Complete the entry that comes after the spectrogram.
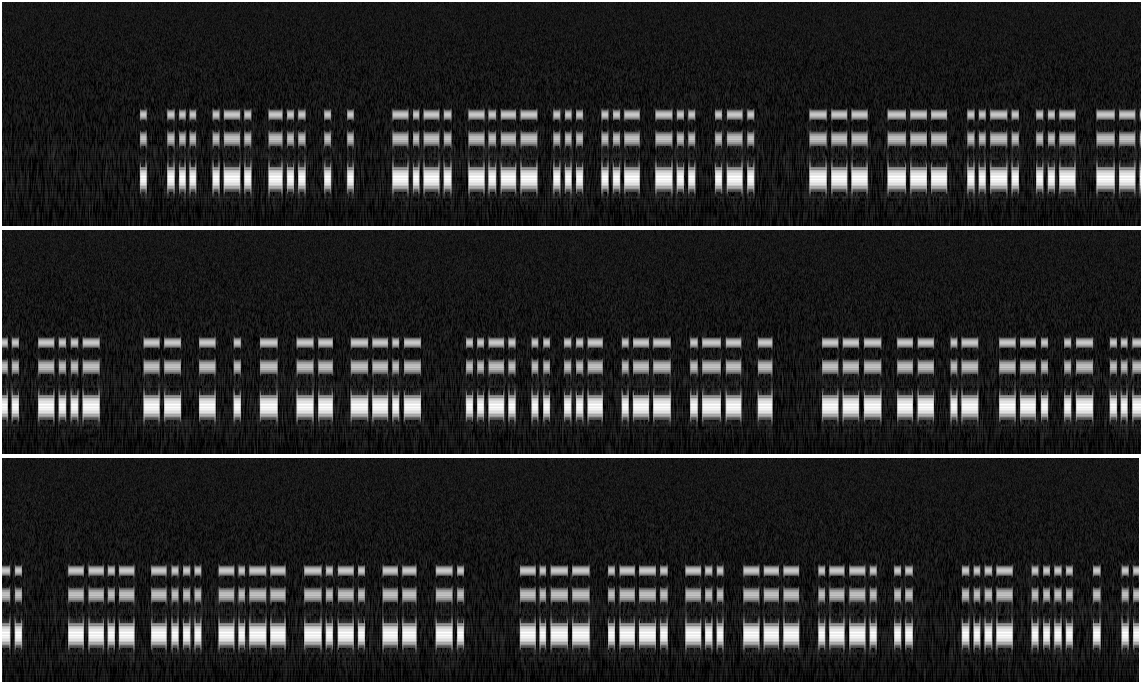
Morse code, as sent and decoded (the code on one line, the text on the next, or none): . ... .-. -.. . . / -.-. -.-- ... ..- -.. .-. / --- --- ..-. ..- --.. -..- / -- - . - -- --.- / ..-. .. ..- .-- .-- - / --- -- .- --. .- ..-. / --.- -... -.-- -.-. -- -. / -.-- .--. -.. --- .--. .. / …
ESRDEE CYSUDR OOFUZX MTETMQ FIUWWT OMAGAF QBYCMN YPDOPI …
